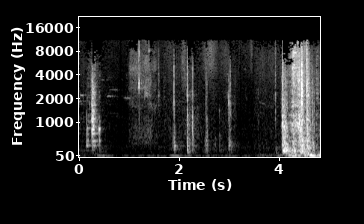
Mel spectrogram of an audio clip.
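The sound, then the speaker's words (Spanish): A door is barred shut with a series of dull wooden knocks and clunks, spaced unevenly. A louder, longer scraping rumble comes at the end. “atranca la puerta”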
